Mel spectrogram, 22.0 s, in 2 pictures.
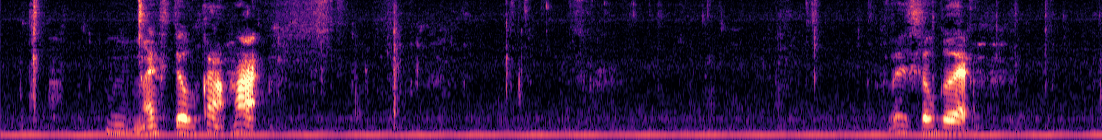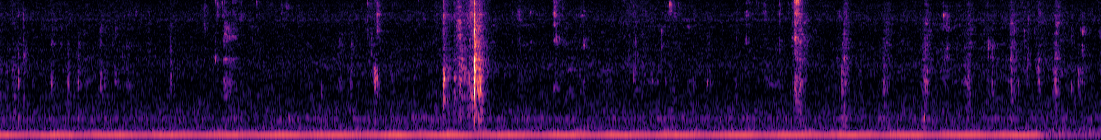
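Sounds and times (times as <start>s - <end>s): person chewing: 0.0s - 1.4s, 2.8s - 8.8s, 9.8s - 22.0s
steady low hum: 0.0s - 22.0s.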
